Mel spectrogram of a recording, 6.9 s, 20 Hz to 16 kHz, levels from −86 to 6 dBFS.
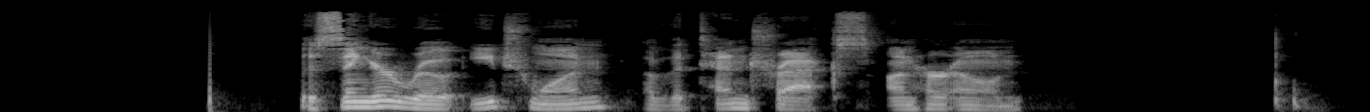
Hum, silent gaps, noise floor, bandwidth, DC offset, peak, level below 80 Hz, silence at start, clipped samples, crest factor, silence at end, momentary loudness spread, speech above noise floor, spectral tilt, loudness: none; none; under -90 dBFS; 11.5 kHz; under 0.1%; -6 dBFS; -54 dBFS; 1.5 s; under 0.1%; 22 dB; 0.35 s; 24 LU; over 65 dB; -4.5 dB/octave; -25 LUFS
